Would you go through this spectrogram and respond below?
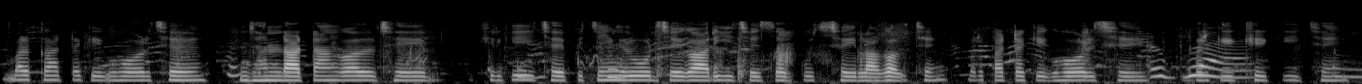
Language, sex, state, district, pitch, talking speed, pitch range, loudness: Maithili, female, Bihar, Saharsa, 195 Hz, 110 wpm, 190-200 Hz, -27 LUFS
